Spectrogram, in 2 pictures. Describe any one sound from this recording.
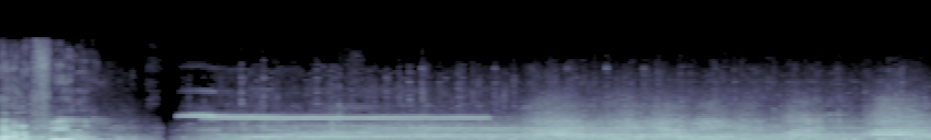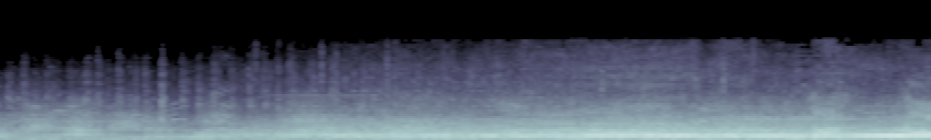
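A crowd cheers and murmurs outdoors, growing louder.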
